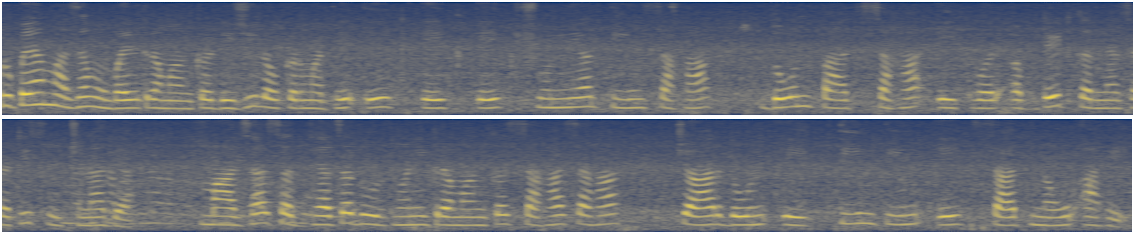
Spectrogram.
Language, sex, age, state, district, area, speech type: Marathi, female, 45-60, Maharashtra, Thane, urban, read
